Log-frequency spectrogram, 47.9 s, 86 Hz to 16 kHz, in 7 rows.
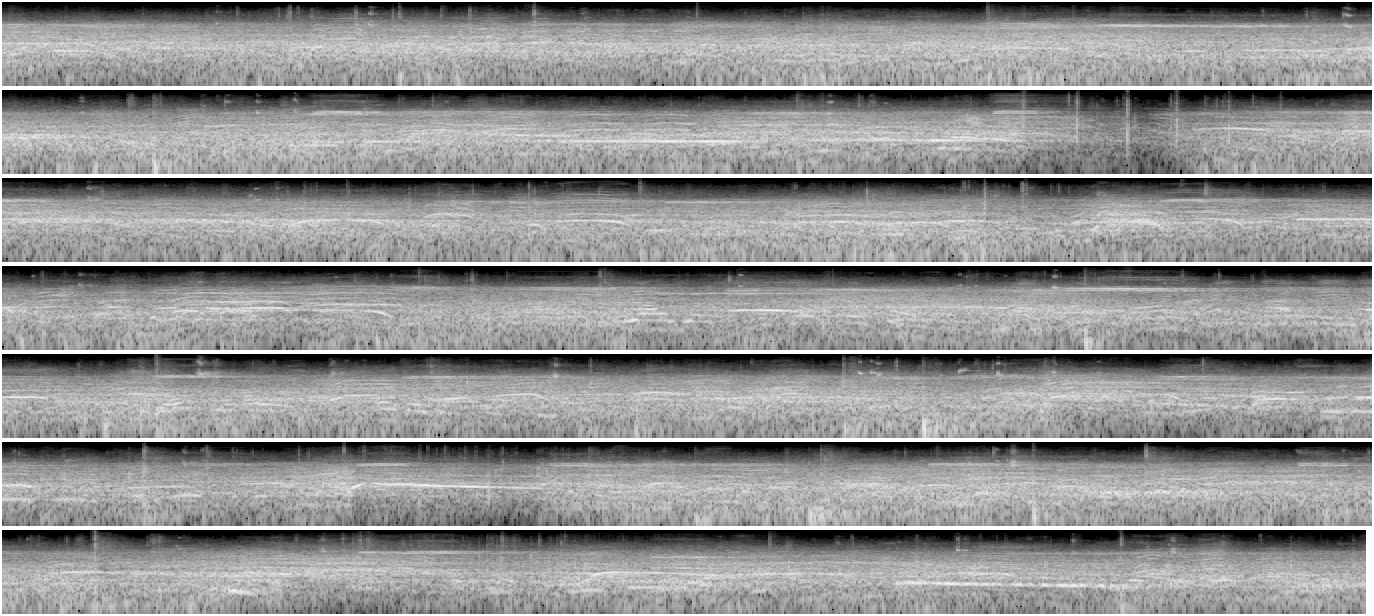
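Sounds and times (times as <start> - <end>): crowd of overlapping voices: 0.0 - 47.9
volleyballs struck and bouncing: 31.5 - 32.3, 37.7 - 38.6, 41.5 - 42.2.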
